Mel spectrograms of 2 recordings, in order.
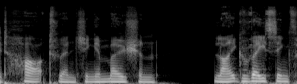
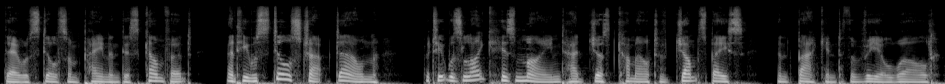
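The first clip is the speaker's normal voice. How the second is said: usual speaking voice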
